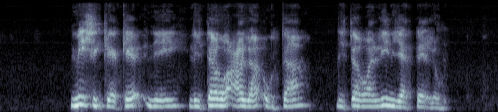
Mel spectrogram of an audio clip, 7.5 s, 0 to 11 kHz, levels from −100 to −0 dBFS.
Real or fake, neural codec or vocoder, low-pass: fake; codec, 24 kHz, 3 kbps, HILCodec; 9.9 kHz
